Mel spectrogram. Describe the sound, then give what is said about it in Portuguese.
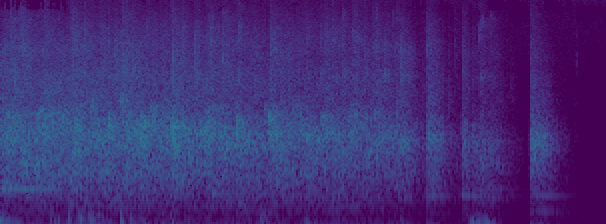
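A crowd applauds the Lord steadily, a dense wash of many clapping hands that holds for several seconds, then thins into scattered bursts and fades out to quiet. “Pode aplaudir o Senhor?”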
